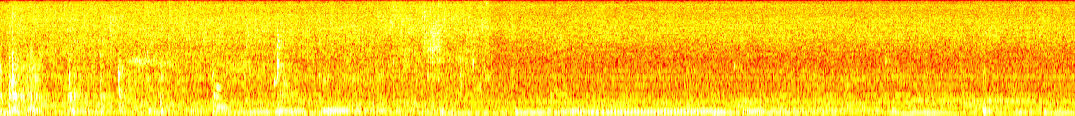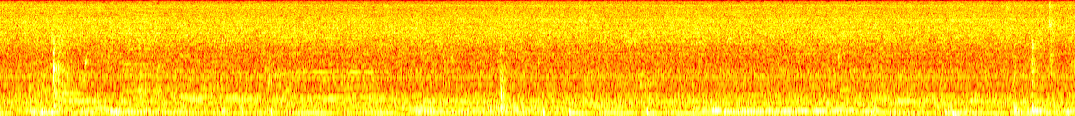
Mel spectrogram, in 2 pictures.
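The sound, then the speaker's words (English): Water drains steadily from a kitchen sink, a continuous hiss with low, uneven gurgling underneath that rises and falls throughout, with no voices. “The water took forever to get out of there.”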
